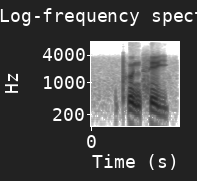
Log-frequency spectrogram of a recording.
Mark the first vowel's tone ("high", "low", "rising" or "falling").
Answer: low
